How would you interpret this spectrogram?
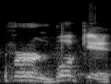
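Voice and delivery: high, drawn-out command; slow, high-pitched urgent mock call; mock eager order. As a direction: imitate a promoter excitedly demanding it. Imitating eager promoter after many calls.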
